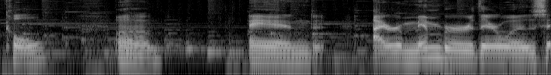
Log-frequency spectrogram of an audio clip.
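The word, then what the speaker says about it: Kol: The last place that I discovered was the town that I should be loading into of Cole, like K-O-L. I guess it's pronounced Cole.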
